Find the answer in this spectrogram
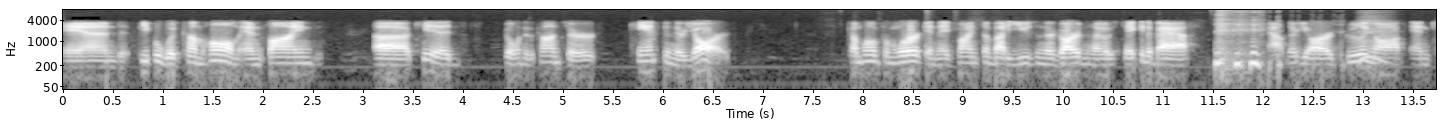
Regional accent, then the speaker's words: Sedalia, Missouri, United States; I grew up in Sedalia and I was a kid. Actually, I was 12 or 13, just back from Boy Scout camp

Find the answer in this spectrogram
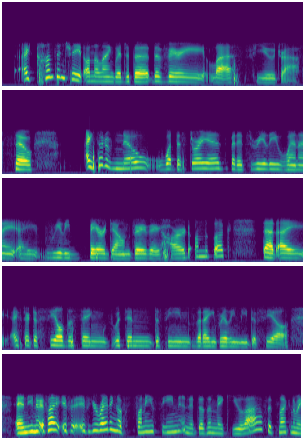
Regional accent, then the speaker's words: Cooperstown, New York, United States; but I grew up in Cooperstown, New York, and there's Glimmerglass there.

